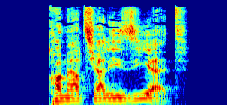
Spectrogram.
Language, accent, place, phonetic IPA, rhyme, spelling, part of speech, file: German, Germany, Berlin, [kɔmɛʁt͡si̯aliˈziːɐ̯t], -iːɐ̯t, kommerzialisiert, verb, De-kommerzialisiert.ogg
- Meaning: 1. past participle of kommerzialisieren 2. inflection of kommerzialisieren: third-person singular present 3. inflection of kommerzialisieren: second-person plural present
